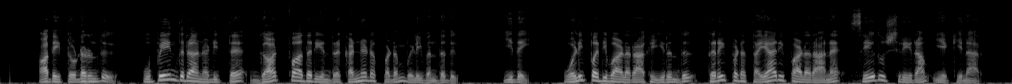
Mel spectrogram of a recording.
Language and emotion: Tamil, neutral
